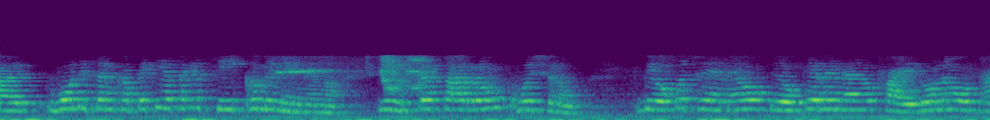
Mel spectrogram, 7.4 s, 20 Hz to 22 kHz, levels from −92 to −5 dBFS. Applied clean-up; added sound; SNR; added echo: none; Door; 10 dB; reverberation time 0.2 s.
